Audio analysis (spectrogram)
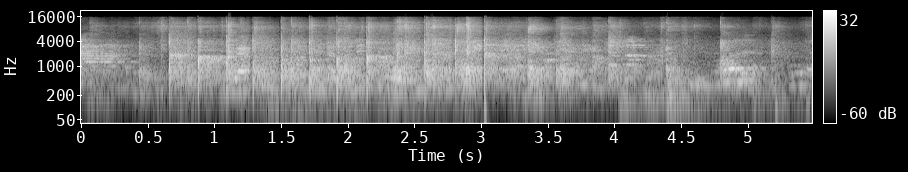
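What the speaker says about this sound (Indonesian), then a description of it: "silakan tepuk tangan dulu untuk teman-temannya" Students in a classroom clap for their classmates during a maths lesson on integer operations, a quick, uneven run of sharp hand claps from a small group, close and fairly loud, with voices mixed in.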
